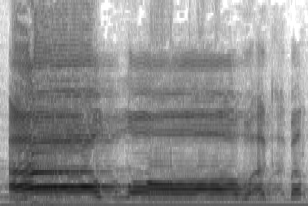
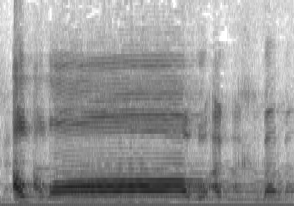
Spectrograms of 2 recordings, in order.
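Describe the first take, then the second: First: The opening vowel of Allahu is drawn out long. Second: The opening vowel of Allahu is kept short. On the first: It sounds like a question asking whether God is the greatest. The speaker calls it wrong. "itu sudah salah. Dia panjangkan alifnya" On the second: It is a statement that God is the greatest. The speaker calls it right. "Makanya tidak boleh dipanjangkan"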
